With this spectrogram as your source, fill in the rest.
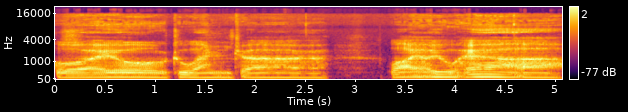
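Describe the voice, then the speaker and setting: In a put-on character voice, a man bellows at a very slow pace, growling and guttural, his pitch very deep and low. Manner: bellowing.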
